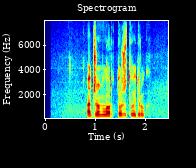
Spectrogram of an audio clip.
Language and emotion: Russian, neutral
